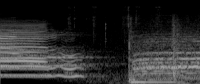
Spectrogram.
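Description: Children's voices singing together in unison, fading out within the first second. After a brief lull, recorded music with a steady, repeated bass note starts suddenly.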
